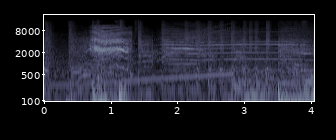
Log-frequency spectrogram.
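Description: Background music with a slow rising tone and held notes; about a second in, a small dog gives one short, loud yelp.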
